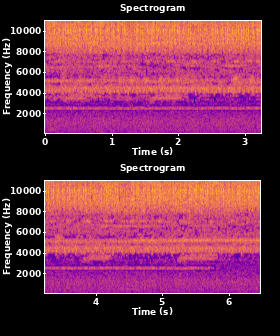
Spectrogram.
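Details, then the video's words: Nocturnal forest crickets produce a sharp, high continuous trilling that beats rhythmically, joined by a level thin whine that holds for most of the clip before stopping near the end. "Forest Sounds and Cricket Conversations at Night"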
